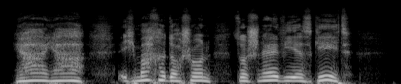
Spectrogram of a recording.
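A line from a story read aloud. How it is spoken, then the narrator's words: Panting, gasping for air. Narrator (German): keucht Marco und japst nach Luft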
